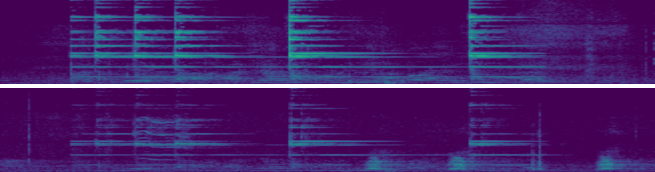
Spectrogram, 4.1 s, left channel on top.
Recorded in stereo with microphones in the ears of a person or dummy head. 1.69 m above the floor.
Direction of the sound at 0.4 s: 85° left.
